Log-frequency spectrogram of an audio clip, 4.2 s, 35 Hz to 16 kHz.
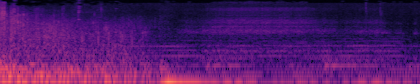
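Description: Booming artillery fire from a KV-2 in the war game Panzer Corps rumbles low and heavy, with a thick blast at the start and another thud partway through as the sound slowly fades.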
